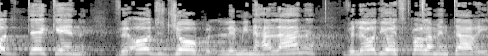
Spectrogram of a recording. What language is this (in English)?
Hebrew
